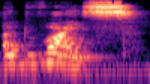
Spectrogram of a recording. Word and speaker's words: advice: These two words sound almost identical, but one is a thing, a noun, which is advice, as in ice, and the other one is an action, a verb, advise, as in rise.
